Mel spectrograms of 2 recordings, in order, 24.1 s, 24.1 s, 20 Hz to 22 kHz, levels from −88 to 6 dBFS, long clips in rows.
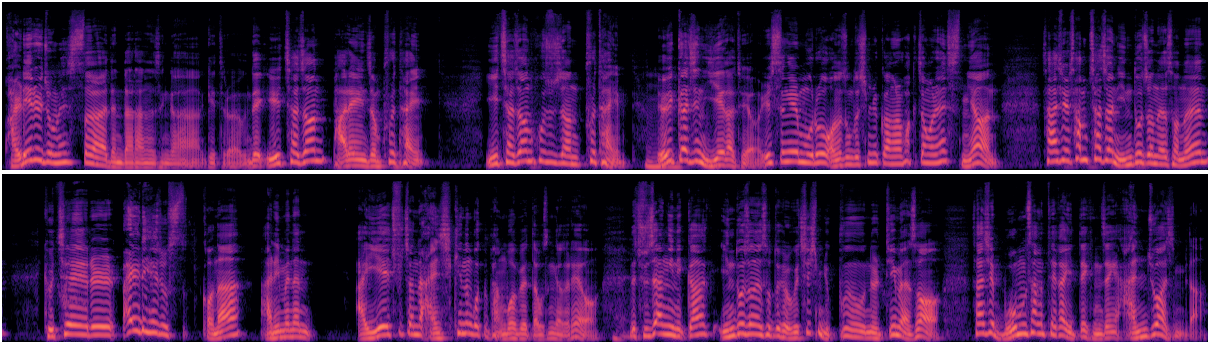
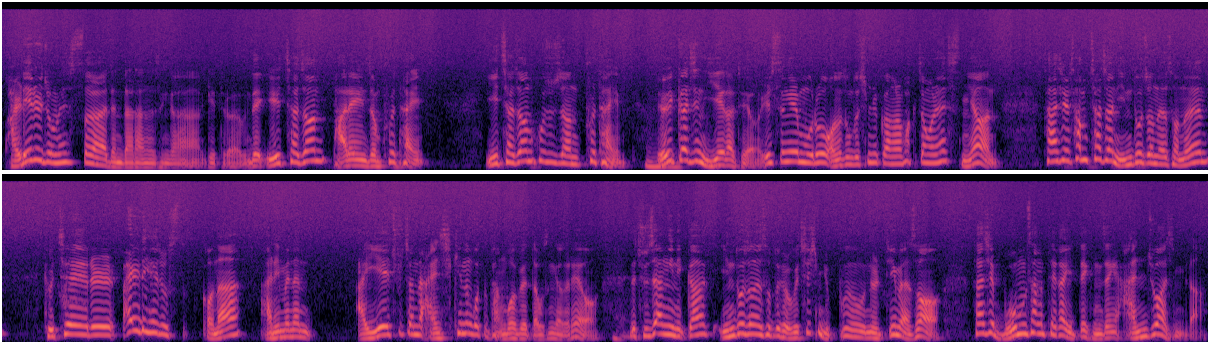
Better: first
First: none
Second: hiss; loud; throughout; 6 dB below the speech

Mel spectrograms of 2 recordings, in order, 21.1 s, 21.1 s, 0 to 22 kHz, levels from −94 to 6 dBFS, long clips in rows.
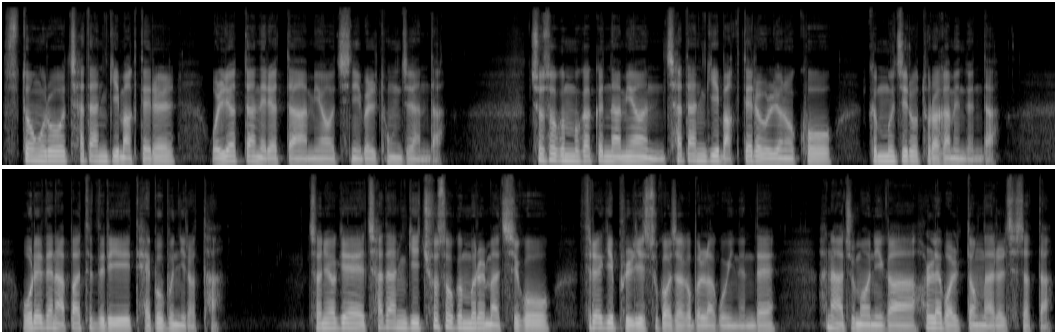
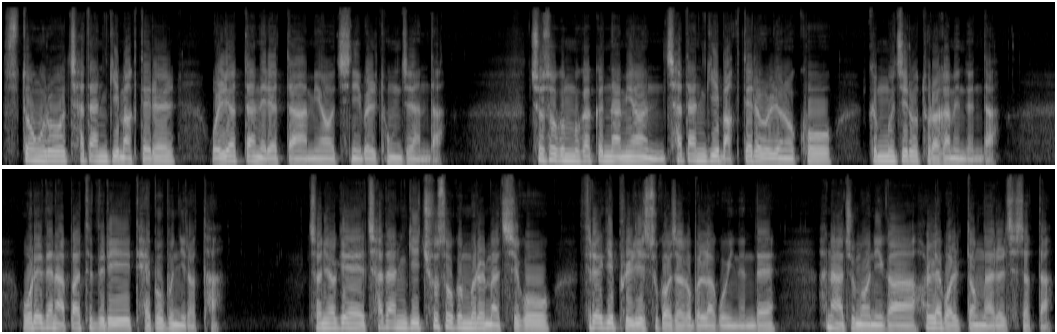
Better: first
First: none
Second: distortion; slight; 10 dB below the speech

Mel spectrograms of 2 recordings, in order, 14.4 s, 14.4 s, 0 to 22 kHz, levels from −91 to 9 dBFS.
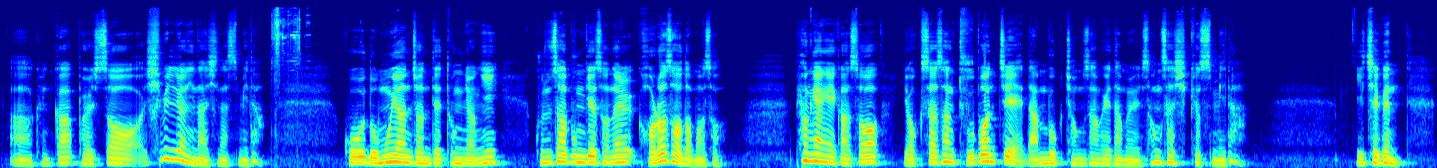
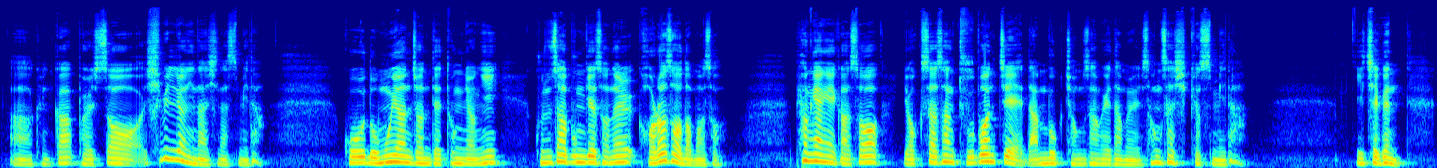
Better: second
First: jangling keys; faint; at 2.5 s; peak 10 dB below the speech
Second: none

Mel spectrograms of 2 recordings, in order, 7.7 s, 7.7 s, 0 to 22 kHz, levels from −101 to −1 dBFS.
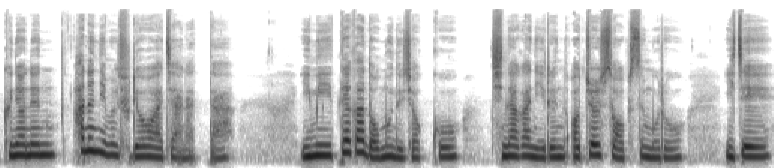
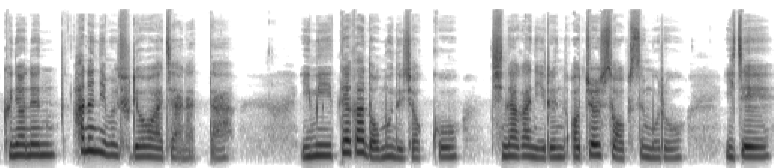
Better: first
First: none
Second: thin; somewhat; fading below 400 Hz

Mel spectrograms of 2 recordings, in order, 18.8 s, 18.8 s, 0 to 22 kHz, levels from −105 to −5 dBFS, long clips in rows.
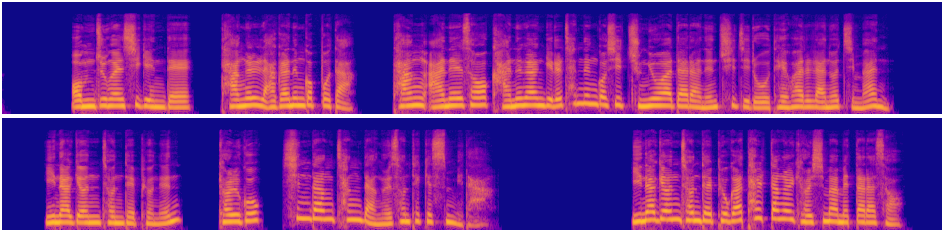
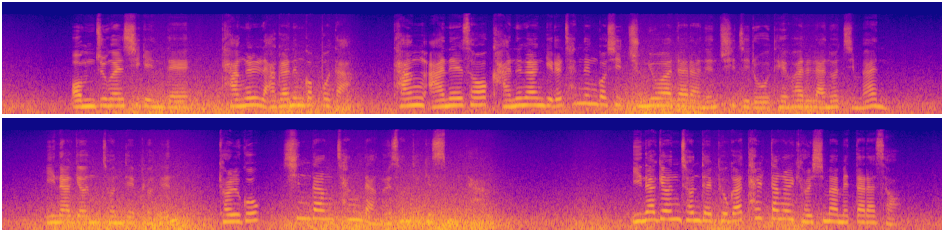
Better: first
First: none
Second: wind noise on the microphone; heavy; 7 dB below the speech

